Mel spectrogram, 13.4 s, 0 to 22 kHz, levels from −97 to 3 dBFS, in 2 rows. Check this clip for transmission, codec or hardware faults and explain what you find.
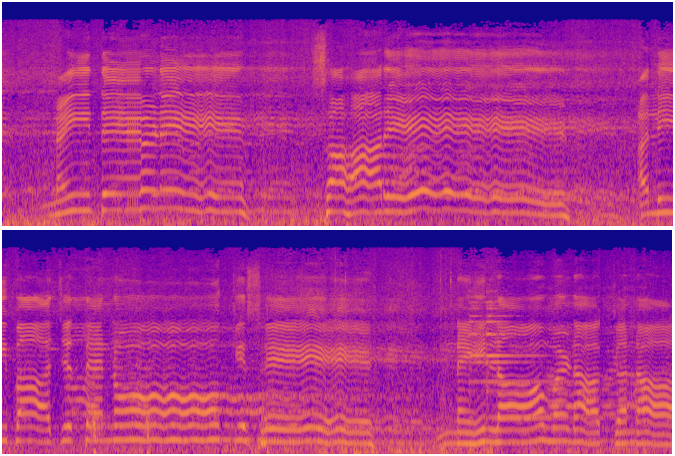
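Bluetooth stutter shows up three times: at 1.26–1.39 s, 9.31–9.35 s and 13.01–13.04 s. When data arrived late or never, the receiver kept replaying its last short buffer. The first event covers about 116 ms and comes out as a rapid machine-gun buzz. The later two last about 23 ms each and are single brief catches. Unlike a plain dropout, there is no silence, only a repeated slice. The sound then picks up further on, skipping the missing stretch.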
